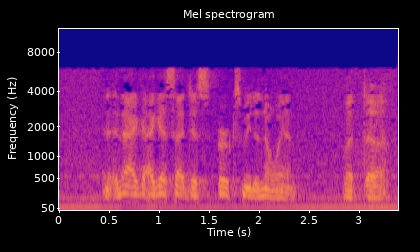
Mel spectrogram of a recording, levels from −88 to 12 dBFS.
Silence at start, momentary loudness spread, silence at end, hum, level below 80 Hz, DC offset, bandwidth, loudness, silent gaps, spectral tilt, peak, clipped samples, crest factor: 0 s; 10 LU; 0 s; none; -36 dBFS; under 0.1%; 6.4 kHz; -19 LUFS; none; -4 dB/octave; -4 dBFS; under 0.1%; 16 dB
